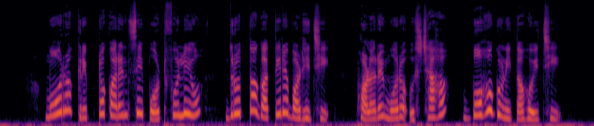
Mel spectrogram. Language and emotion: Odia, happy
